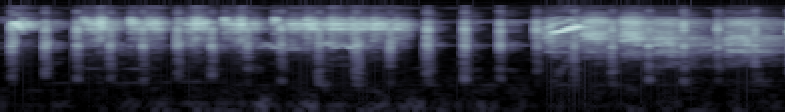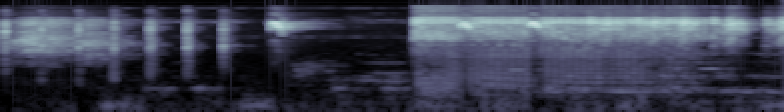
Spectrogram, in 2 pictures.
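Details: Crested jay, or sogon, calling as a lure for other birds: a fast run of dry clicks merging into a rasping hiss, a short gap, then a loud, sustained harsh screech.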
